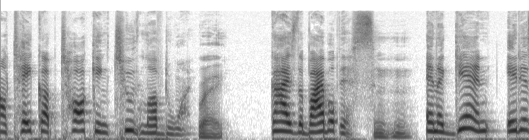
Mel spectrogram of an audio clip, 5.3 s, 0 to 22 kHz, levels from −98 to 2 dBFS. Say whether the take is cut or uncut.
cut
